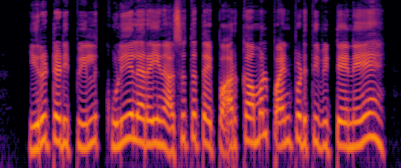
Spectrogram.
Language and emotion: Tamil, disgusted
